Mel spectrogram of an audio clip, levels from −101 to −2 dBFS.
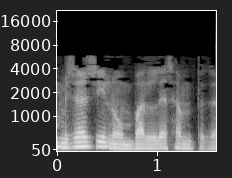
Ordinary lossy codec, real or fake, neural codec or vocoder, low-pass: MP3, 24 kbps; fake; codec, 16 kHz, about 1 kbps, DyCAST, with the encoder's durations; 7.2 kHz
